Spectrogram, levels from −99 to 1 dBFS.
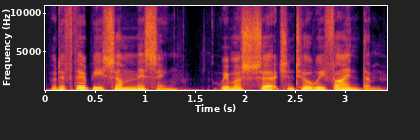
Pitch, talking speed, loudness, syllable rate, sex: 145 Hz, 230 wpm, -15 LUFS, 5.4 syllables/s, male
